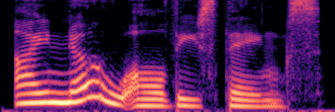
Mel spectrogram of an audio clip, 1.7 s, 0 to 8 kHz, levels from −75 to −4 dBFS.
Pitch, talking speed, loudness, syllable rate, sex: 220 Hz, 180 wpm, -14 LUFS, 4.0 syllables/s, female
